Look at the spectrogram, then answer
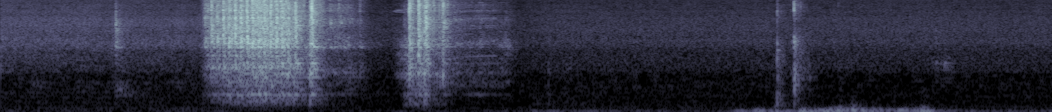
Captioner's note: metal clanging; drill drilling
